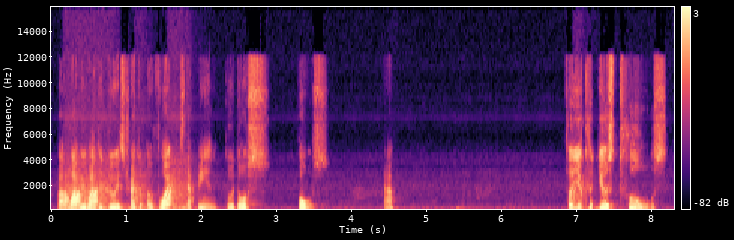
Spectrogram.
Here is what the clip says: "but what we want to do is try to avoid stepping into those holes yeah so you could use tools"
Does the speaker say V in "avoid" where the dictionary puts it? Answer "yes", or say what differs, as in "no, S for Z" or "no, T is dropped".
yes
